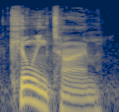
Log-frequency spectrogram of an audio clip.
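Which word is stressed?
Killing. The stress falls on the word Killing. It names a time of murder. "originally I thought it was"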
